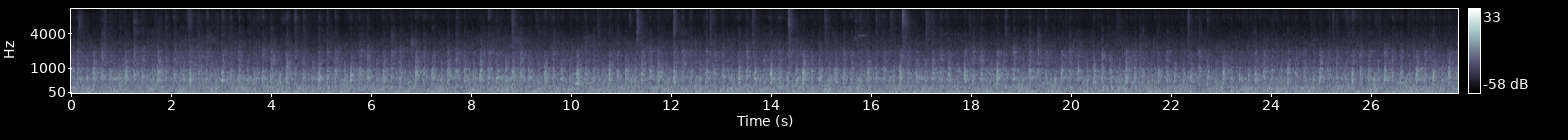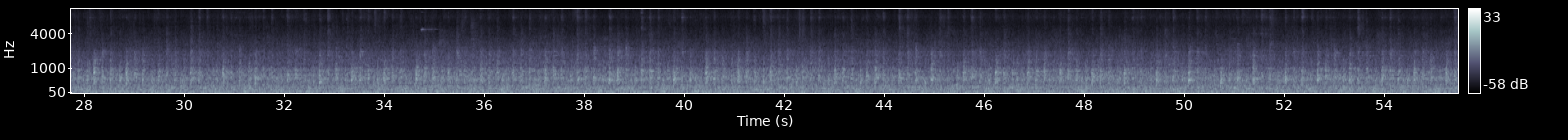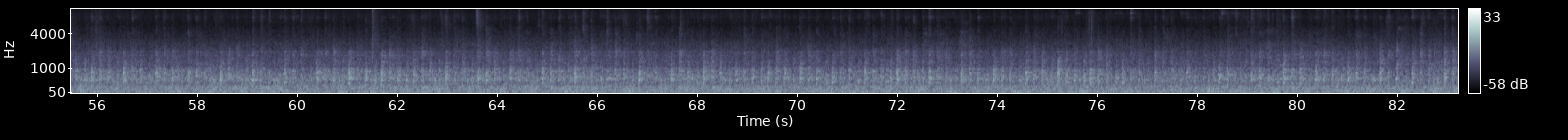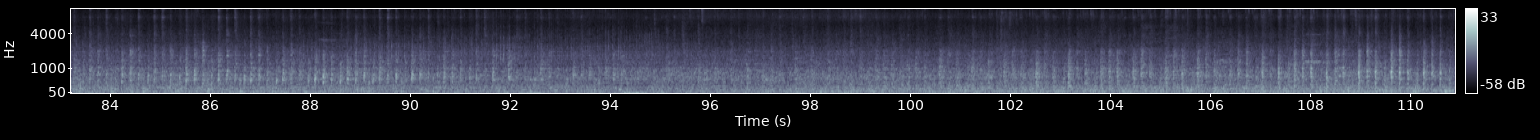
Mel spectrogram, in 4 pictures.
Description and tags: Sample recorded with ZOOM H4 in one of Parisian shopping centers.
ambience, escalator, field, paris, recording, stereo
